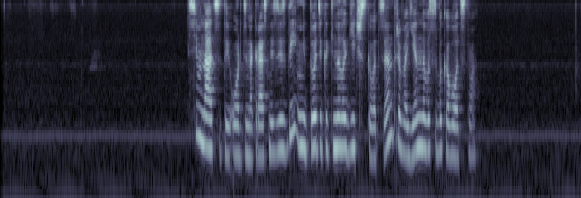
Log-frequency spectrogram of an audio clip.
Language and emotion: Russian, positive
